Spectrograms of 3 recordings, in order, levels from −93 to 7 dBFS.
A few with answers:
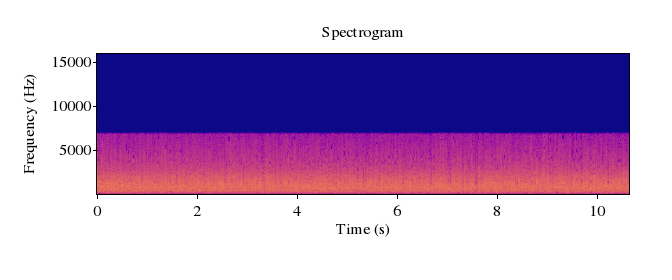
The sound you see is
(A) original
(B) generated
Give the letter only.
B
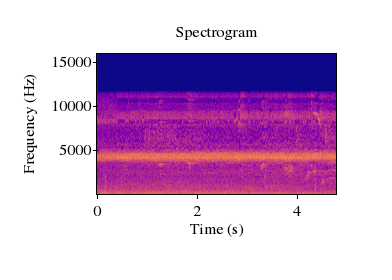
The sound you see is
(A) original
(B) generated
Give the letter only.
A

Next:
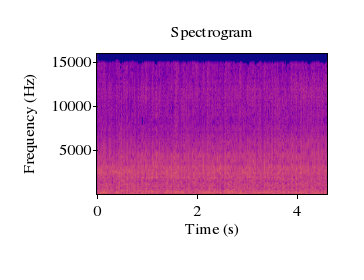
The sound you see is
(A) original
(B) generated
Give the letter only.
B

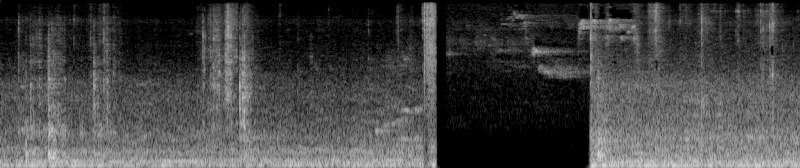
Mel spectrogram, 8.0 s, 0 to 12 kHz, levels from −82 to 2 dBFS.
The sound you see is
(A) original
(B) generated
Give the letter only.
A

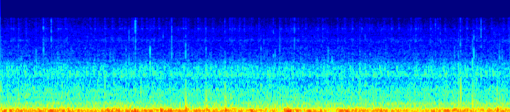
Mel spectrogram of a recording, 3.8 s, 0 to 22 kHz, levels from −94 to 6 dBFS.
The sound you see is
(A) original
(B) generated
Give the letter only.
A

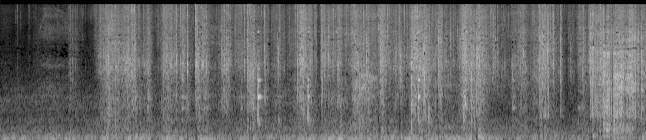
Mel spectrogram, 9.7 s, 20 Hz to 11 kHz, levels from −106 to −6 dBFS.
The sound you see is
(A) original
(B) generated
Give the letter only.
A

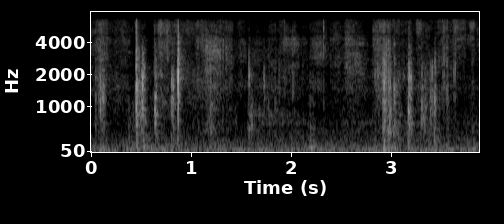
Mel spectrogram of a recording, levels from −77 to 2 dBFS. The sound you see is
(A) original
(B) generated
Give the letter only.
A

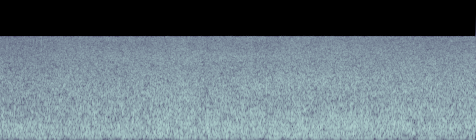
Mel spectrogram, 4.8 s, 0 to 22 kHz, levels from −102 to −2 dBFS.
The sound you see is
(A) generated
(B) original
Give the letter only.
B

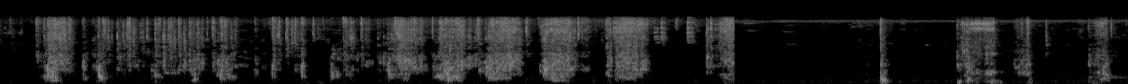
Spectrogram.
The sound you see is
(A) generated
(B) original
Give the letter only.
A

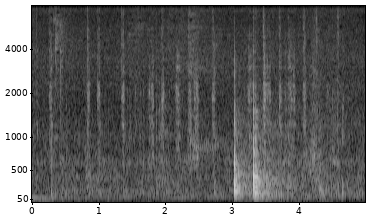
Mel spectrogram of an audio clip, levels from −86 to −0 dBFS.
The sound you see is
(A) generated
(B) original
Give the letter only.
A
